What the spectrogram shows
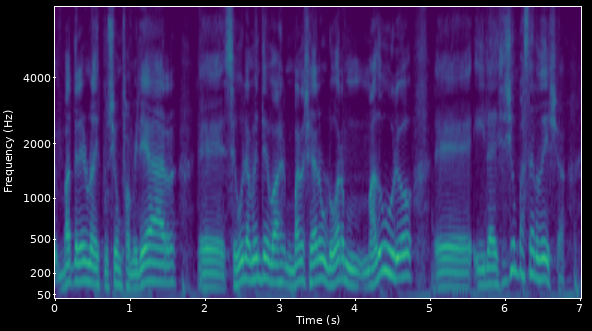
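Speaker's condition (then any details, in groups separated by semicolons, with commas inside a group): No condition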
